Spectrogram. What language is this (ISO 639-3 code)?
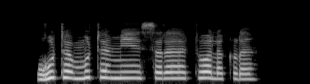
pus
